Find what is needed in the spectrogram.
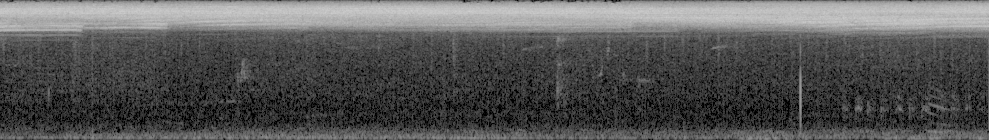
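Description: Steady high-pitched insect chorus from the surrounding trees, with one sharp click about twelve seconds in as the putter strikes the golf ball.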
